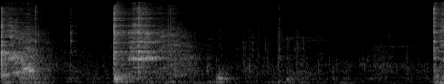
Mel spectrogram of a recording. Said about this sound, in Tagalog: haluin natin hanggang sa mag-orange na siya lahat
